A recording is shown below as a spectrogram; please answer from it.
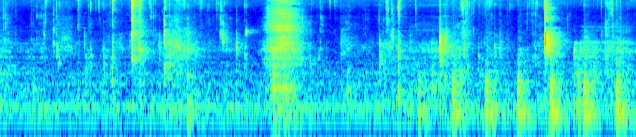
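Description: A person eating chicken pot pie: soft chewing with small clicks and taps of a plastic fork scooping food on a paper plate.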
